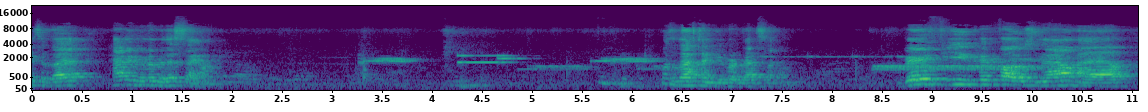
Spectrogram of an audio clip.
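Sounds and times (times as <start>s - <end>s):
dial-up modem tones: 2.9s - 10.2s.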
